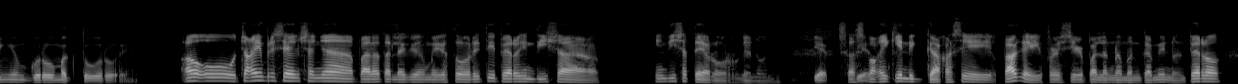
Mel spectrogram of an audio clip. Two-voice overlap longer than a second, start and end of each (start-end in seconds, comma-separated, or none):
none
